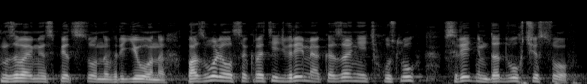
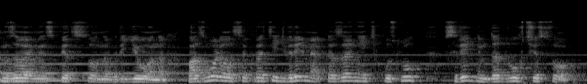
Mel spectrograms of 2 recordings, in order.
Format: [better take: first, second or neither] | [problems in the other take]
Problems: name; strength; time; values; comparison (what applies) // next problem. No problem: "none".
first | background sound (Musical instrument); 13 dB below the speech // room echo; dies away in 0.7 s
